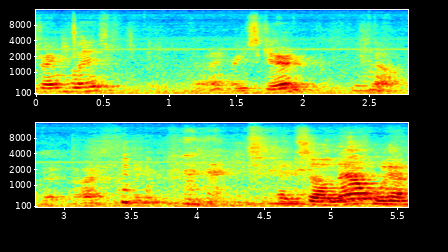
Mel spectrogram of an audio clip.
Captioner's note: audience chuckles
